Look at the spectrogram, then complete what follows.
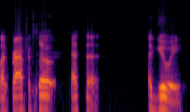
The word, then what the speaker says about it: GUI: button that's called a graphic that's a a gooey it's it's the official pronunciation we'll explain in further detail to normies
